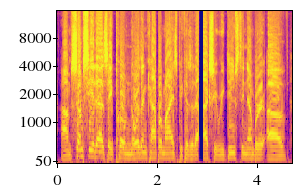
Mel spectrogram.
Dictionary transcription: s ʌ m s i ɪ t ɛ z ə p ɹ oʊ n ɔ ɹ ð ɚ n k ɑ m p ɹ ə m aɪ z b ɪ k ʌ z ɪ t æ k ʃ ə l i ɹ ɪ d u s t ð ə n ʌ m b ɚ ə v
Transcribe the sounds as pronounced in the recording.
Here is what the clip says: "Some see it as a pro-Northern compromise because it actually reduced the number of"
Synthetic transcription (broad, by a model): s ʌ m s i ɪ t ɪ z ə p ɹ oʊ n ɔ ɹ ð ɚ n k ɑ m p ɹ ə m aɪ z b ɪ k ʌ z ɪ t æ k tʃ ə l i ɹ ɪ d u s ð ə n ʌ m b ɚ ə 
